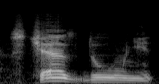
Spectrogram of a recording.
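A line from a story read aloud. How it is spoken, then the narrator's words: Said calmly, to no one. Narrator (Russian): спокойно, никому не обращаясь, сказал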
